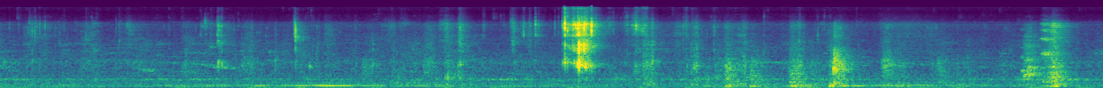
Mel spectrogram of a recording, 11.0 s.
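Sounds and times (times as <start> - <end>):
cracker crunch: 0.0 - 3.1, 4.4 - 7.2.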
